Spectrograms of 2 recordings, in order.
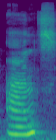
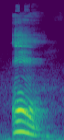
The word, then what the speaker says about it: ans: Okay, so you will not say ants, you will not say answer. This is mon âge, j'ai 28 ans.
